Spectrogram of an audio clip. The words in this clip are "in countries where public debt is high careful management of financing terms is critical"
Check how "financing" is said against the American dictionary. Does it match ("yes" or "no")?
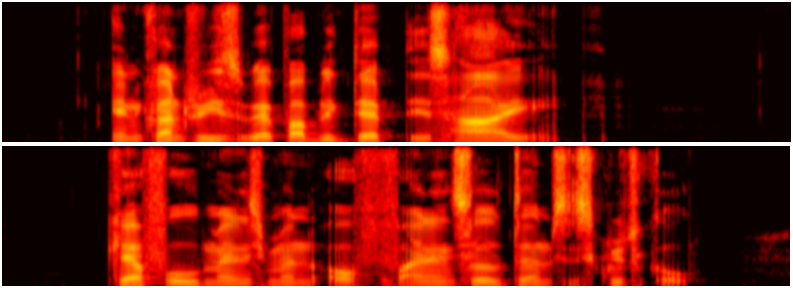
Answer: no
